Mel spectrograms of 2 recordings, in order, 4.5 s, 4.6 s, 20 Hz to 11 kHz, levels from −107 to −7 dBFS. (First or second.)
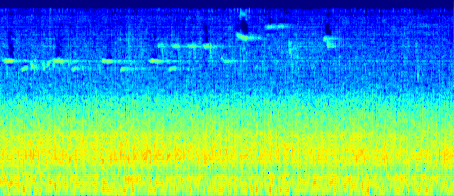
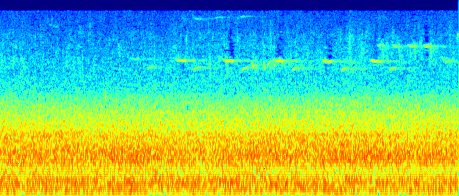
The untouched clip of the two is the second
